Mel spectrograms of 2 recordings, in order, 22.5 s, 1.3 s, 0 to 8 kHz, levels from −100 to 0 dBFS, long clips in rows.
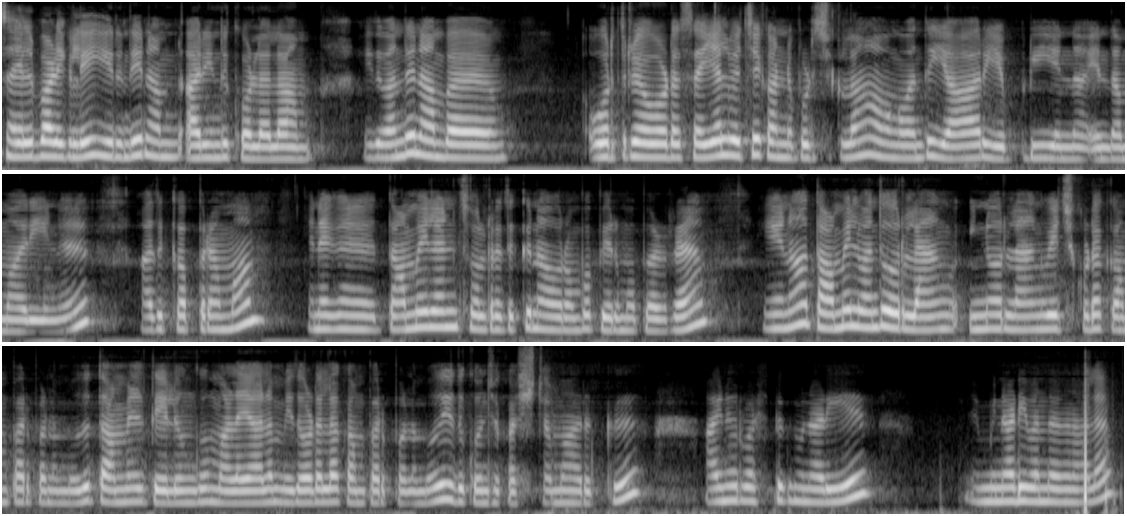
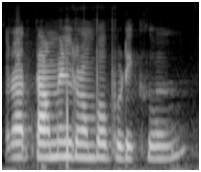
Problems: background sounds at intervals, low volume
